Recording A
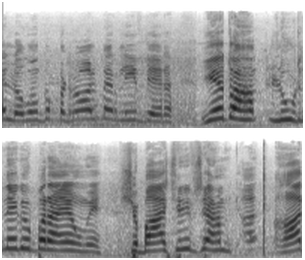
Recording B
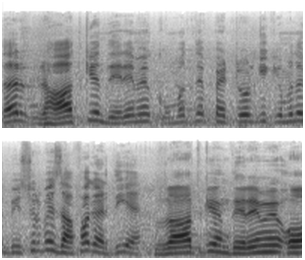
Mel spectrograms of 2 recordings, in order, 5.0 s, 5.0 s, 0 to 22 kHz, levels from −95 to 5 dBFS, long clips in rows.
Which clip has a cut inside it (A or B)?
A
